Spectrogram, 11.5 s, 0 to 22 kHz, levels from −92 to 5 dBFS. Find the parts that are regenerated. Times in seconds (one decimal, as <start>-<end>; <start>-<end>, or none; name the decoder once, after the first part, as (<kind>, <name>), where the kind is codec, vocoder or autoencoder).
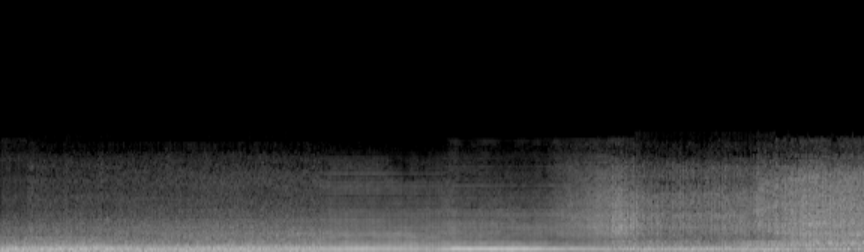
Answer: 4.3-8.1 (vocoder, Vocos)

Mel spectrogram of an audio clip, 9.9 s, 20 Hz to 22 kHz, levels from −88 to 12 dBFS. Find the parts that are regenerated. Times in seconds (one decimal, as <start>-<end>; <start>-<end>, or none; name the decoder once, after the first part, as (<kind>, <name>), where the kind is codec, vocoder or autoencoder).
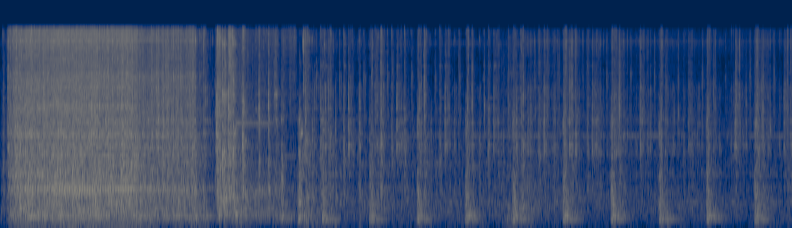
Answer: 0.5-1.2 (autoencoder, DAC-VAE); 1.7-2.4; 6.6-9.9

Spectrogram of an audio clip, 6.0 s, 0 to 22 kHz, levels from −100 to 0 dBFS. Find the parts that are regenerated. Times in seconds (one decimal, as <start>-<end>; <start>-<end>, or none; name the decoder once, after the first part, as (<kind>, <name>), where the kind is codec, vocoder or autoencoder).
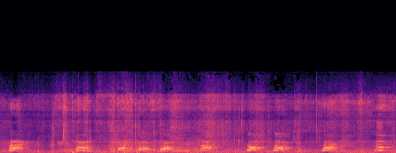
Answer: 0.0-2.4 (codec, SNAC); 4.5-6.0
